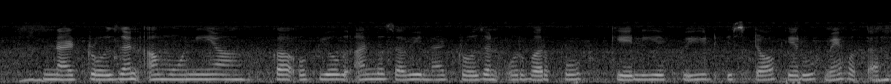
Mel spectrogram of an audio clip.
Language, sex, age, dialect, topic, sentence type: Hindi, female, 36-40, Kanauji Braj Bhasha, agriculture, statement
